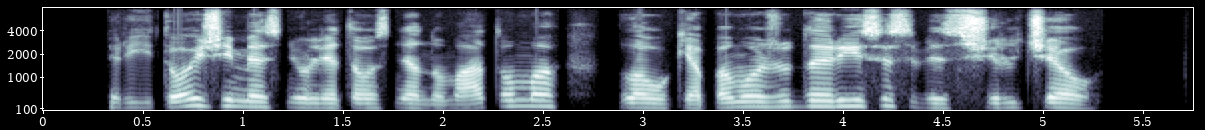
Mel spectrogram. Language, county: Lithuanian, Kaunas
